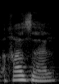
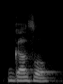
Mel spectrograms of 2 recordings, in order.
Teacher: It's really not a G, but it is. You have to soften it a little bit, almost like you're saying a J.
